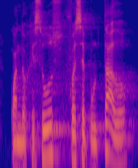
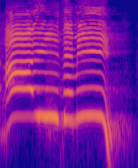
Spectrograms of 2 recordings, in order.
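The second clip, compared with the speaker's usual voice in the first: long, very high, loud shout of despair; broken sinner crying out when the Lord breaks him; anguished shout; 12 dB louder, much slower than usual. Acted. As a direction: let the cry break out of a broken man. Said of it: "lo primero que dice".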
